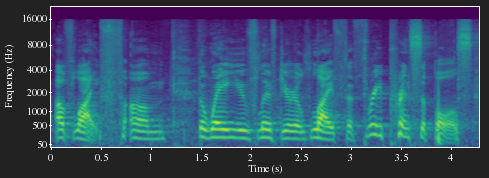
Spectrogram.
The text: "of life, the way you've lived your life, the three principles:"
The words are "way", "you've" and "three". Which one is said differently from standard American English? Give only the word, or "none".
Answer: none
